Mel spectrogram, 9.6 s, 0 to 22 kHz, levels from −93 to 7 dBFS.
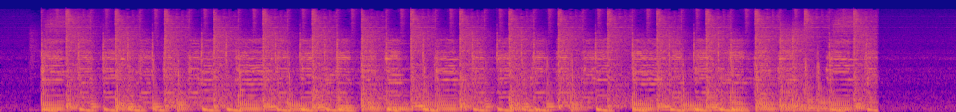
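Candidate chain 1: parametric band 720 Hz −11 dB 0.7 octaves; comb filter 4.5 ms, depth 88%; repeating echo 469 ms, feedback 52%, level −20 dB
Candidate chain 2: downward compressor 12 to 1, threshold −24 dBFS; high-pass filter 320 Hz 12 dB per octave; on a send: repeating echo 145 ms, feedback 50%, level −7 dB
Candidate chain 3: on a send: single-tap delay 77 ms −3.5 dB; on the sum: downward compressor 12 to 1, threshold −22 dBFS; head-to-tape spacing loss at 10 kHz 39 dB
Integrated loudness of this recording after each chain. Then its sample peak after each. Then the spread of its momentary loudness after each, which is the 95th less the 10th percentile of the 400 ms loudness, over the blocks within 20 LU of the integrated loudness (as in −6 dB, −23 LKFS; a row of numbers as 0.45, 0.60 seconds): −20.0, −28.5, −30.0 LKFS; −4.0, −9.5, −16.5 dBFS; 3, 2, 2 LU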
